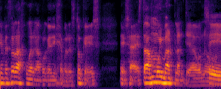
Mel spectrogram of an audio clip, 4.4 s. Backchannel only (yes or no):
no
